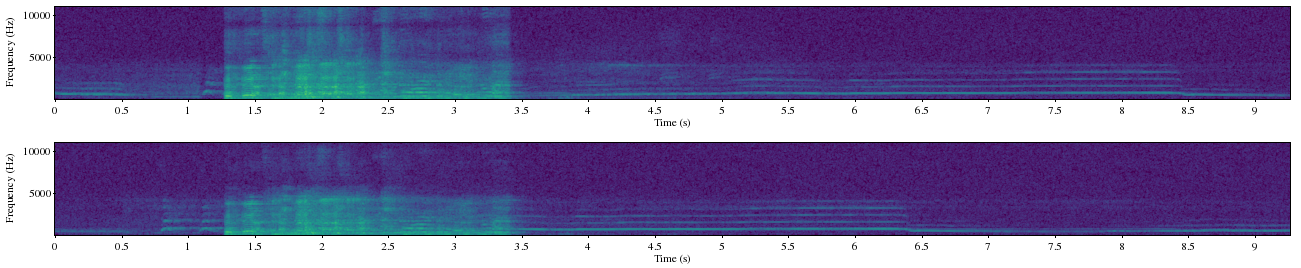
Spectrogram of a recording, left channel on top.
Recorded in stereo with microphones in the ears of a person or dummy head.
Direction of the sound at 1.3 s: 30° left (ahead or behind).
